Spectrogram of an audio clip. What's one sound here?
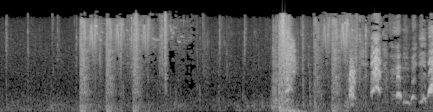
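Energy shots zap in quick rapid bursts.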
